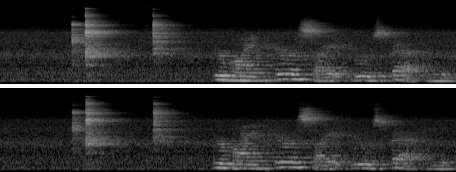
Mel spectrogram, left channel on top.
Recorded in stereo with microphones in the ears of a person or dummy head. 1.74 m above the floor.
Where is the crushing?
65° left (ahead or behind), 1.9 m.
